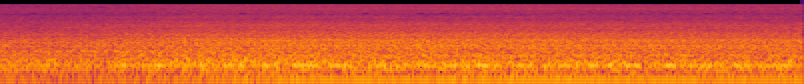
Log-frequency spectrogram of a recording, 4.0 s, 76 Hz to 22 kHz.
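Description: John Deere 4440 tractor's straight-six diesel engine running at a steady, unchanging speed, as it does when driving a grain auger.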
